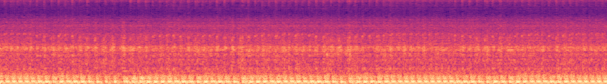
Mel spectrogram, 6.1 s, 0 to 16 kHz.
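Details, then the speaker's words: Newly built Kawasaki Ninja twin, warm idle before coil pack replacement: steady beat with occasional stumble; exhaust manifold temperature checks show right-hand cylinder running 15–20 °C cooler, suspected misfiring from a faulty ignition coil. "because the bike is idling, it's just now and then it has a stutter, so the one cylinder is going to start running a little bit cooler than the other, and the one that's running cooler is potentially the one misfiring"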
